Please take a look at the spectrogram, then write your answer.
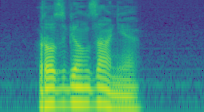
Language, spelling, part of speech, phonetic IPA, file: Polish, rozwiązanie, noun, [ˌrɔzvʲjɔ̃w̃ˈzãɲɛ], Pl-rozwiązanie.ogg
